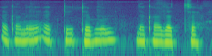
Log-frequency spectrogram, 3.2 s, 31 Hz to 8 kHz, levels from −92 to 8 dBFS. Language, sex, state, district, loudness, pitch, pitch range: Bengali, male, Assam, Hailakandi, -17 LUFS, 145 Hz, 135-150 Hz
